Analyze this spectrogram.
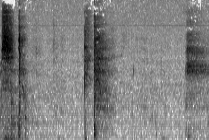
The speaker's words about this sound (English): I love the way that you're coughing like that, man. Yeah, it's quite chunky. It's like a... It's like a mixture of things.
